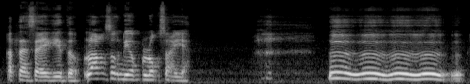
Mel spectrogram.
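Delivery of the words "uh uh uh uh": loud, hammed-up boo-hoo sobs; mock wailing sobs in a row; imitated sobbing. Friend hugs the speaker and breaks down, imitated sobbing.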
